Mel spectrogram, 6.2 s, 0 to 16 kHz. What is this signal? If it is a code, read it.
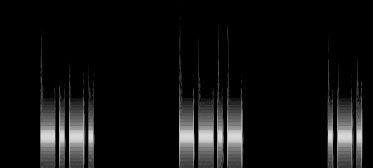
Morse code, heard as a keyed tone, about 15 wpm, spaced as for 5 wpm, 700 Hz. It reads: CQR
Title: USA Call Signs - 6x Character Spacing - 15wpm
